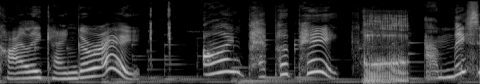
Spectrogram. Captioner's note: oinks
